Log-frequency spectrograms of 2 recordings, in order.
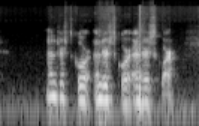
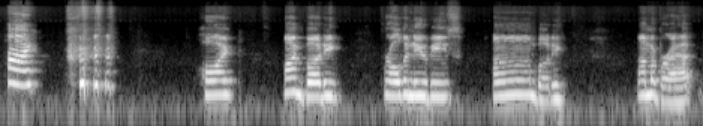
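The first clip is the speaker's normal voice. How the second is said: high little dog voice for Buddy; playful pet voice, a touch higher; voicing the dog; 4 semitones higher than usual. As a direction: speak as the dachshund introducing himself. Speaking as her dog Buddy.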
